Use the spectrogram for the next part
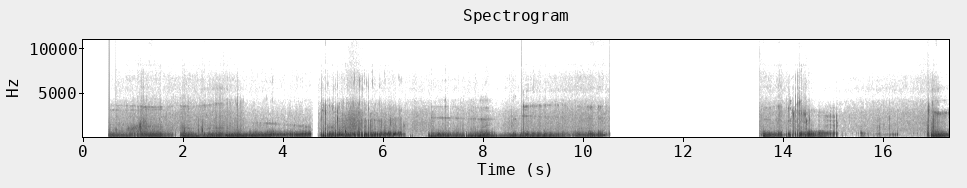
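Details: Long, low rumbling and gurgling stretches with pauses between them: stomach growling (borborygmi), ordinary bowel gas and fluid movement.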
